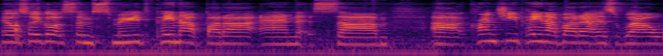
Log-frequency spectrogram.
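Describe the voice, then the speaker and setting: A woman with an Australian accent talks at a fairly quick pace in a fairly high pitch, her intonation monotone and flat. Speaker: lifestyle vlogger. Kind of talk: casual haul vlog talk. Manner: fast.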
